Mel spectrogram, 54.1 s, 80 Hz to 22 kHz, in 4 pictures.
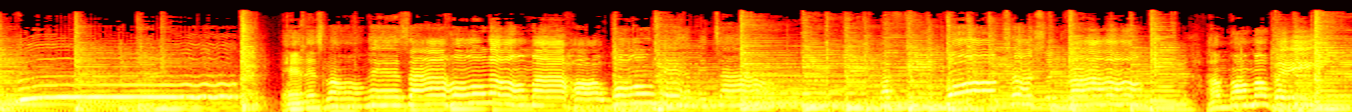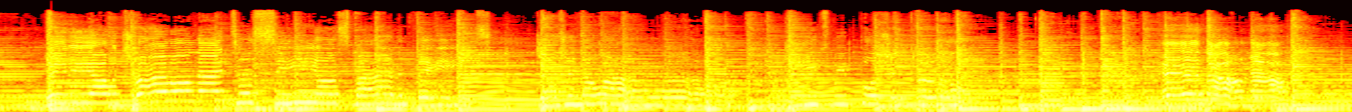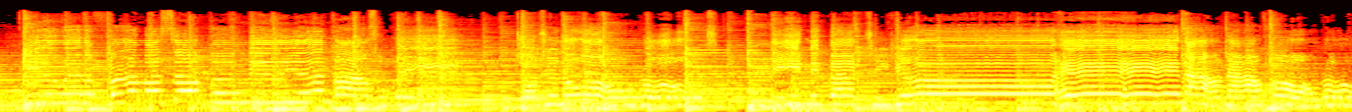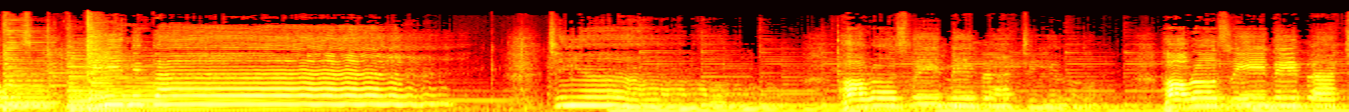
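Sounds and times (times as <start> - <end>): man singing: 0.0 - 23.4, 25.0 - 45.2, 45.8 - 48.2, 48.9 - 54.0
acoustic guitar strumming: 0.0 - 54.0.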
